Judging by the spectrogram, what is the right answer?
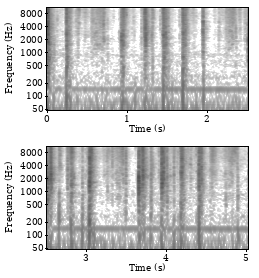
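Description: Tarot cards are shuffled by hand for a pick-a-card reading, giving a quick irregular series of crisp riffling slaps and flicks, close and fairly quiet, with no talking.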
